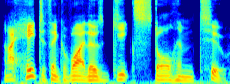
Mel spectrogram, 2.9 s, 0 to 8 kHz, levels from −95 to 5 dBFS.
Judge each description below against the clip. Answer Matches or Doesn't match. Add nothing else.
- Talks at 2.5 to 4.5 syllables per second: Doesn't match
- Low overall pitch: Matches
